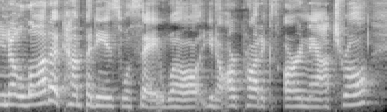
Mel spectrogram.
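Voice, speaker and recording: Her pitch is fairly high. The woman keeps a moderate pace. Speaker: wellness product presenter. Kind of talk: sales pitch. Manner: animated.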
